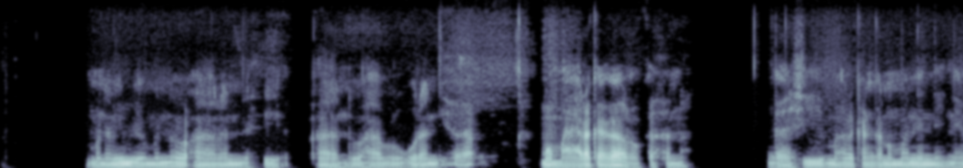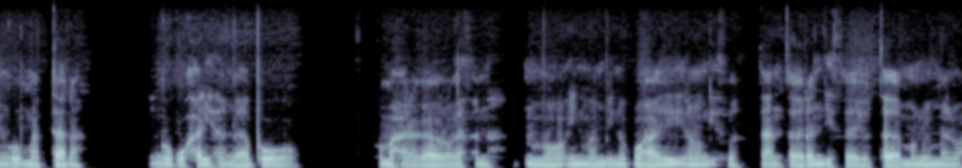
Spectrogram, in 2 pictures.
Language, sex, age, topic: Oshiwambo, male, 25-35, finance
